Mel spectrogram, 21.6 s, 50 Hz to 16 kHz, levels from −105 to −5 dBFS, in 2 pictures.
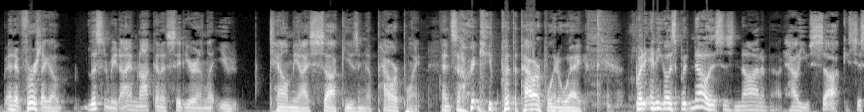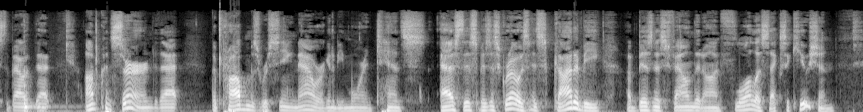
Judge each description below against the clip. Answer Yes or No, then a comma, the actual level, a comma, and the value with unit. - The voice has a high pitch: No, low, 110 Hz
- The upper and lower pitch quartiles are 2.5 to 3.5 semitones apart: No, average, 4.3 semitones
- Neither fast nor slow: No, fast, 210 wpm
